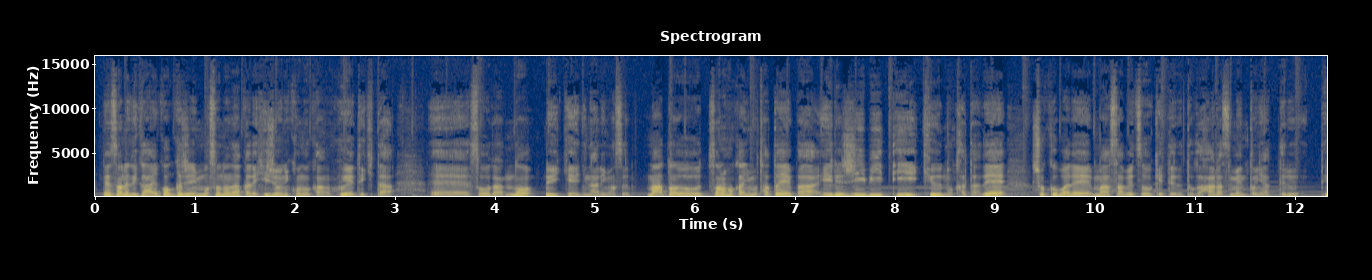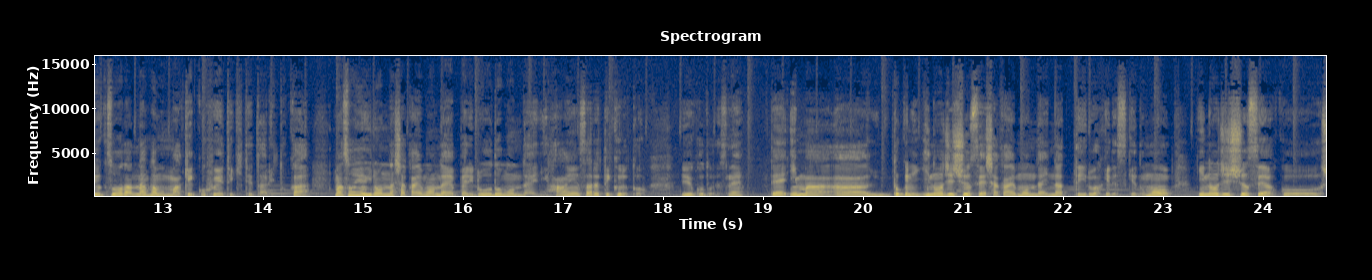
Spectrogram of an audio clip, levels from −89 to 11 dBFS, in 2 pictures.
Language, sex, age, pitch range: Japanese, male, 20-39, 100-170 Hz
